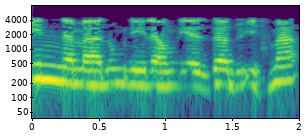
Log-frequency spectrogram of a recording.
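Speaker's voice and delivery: plain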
